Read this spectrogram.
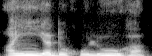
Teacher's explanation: After noon sakin, you see ya, which is from the yarmalun letters. So you have to do idgham with gunna. You have to merge as well as you have to do nasalization.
